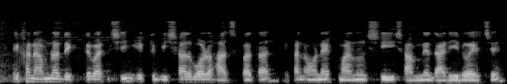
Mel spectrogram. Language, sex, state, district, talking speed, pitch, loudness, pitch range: Bengali, male, West Bengal, Jhargram, 165 wpm, 115 Hz, -21 LUFS, 105-125 Hz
